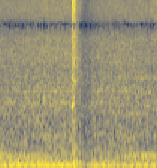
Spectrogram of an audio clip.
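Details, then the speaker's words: After replacing Y-pipe to exhaust manifold gaskets, one manifold nut re-threaded with thread locker: deep steady idle rumble with no ticking or puffing at the manifold; no exhaust leak felt or heard, normal idle. "now i really can't feel or hear anything if anything i hear something over there but that's the main exhaust"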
